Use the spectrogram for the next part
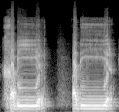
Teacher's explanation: यहाँ पर एक और रूल है कि रा साकिन हो उससे पहले या साकिन हो तो वो रा हमेशा लाइट होगा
